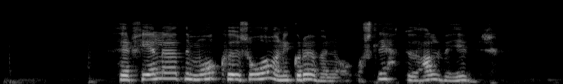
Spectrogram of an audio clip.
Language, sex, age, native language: Icelandic, female, 60-69, Icelandic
